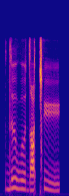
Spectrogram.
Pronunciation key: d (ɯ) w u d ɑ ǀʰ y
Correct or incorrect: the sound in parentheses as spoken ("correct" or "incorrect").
correct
